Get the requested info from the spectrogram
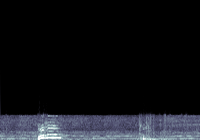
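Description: Treadmill motor running with a steady whine as the belt moves. About a second in, a short rising voice-like call is the loudest sound, and a brief falling sweep follows near the three-second mark.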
